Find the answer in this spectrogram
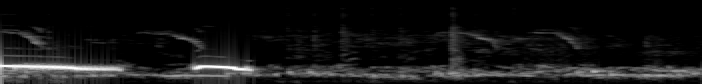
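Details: Two strong coos from a spotted dove, the first long and gently falling, the second shorter. A blur of softer low cooing and a few high sweeping chirps continue underneath.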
